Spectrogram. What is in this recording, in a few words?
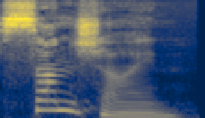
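"sunshine", English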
